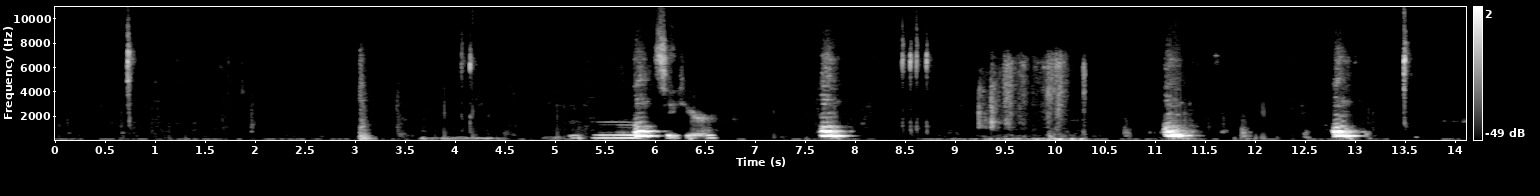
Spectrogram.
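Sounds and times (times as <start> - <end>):
keyboard clicks and light typing: 3.9 - 4.4, 8.4 - 9.6
speech: 5.2 - 6.7
pet dog barking in a room: 5.8 - 6.1, 7.6 - 8.1, 11.1 - 11.5, 12.8 - 13.2.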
